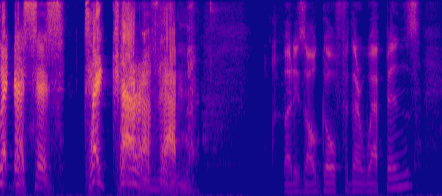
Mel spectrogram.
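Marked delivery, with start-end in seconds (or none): 0.0-1.9 very loud, slow, rough, gruff booming bellow. Narrator voicing the bandit leader pointing a sword at the players, shouting. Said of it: "and shouts".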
